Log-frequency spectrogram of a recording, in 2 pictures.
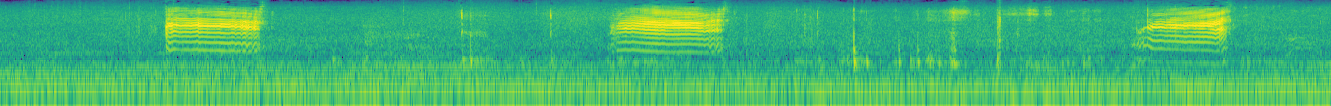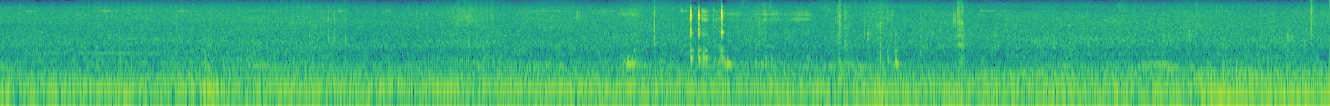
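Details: Beautiful stray cat in a park, being petted, gives three drawn-out wavering meows spaced about three to four seconds apart, followed by quieter moments over a low steady hum and faint clicks.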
